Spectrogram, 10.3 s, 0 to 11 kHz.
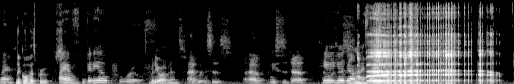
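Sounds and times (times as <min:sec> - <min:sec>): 
speech: 0:00.0 - 0:08.5
loud burp: 0:07.0 - 0:10.1.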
